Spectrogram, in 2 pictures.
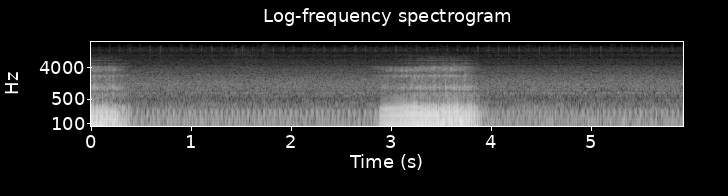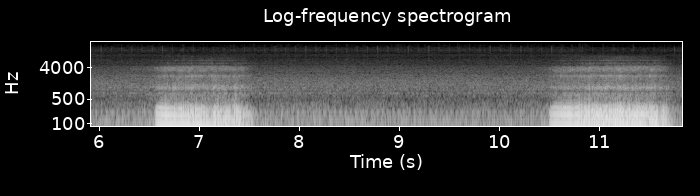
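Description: Loud, low rattling snores about every four seconds, roughly 16 a minute, over steady background hiss; sound-effect recording.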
